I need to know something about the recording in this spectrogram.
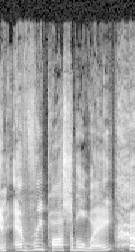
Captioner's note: chuckles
